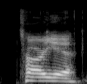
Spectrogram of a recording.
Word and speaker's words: Tarjei: that is spelled T-A-R-J-E-I. What the fuck, Norway? – And I'm using like the English like pronunciation. Like, I looked into it because I know that Norwegian pronunciations can be very difficult for English speakers. So it's not the true way that Tarja would pronounce his own name in Norwegian. But when doing an English interview, it's Tarja Bo.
